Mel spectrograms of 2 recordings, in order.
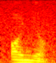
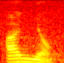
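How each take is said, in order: First: The first vowel is an "o" sound. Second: The first vowel is an "a" sound. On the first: It follows the older written form. "c'est avec le son O" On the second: It is how people say it nowadays. "aujourd'hui, quand on prononce le mot, on dit agnon"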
